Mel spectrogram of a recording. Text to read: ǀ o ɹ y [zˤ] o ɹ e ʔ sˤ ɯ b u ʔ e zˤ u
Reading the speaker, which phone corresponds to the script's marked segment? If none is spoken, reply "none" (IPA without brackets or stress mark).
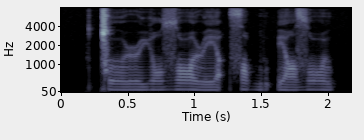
zˤ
